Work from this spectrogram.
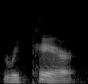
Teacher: So usually prefixes are not stressed. So we need to put stress on pair. Repair. Второй слог под ударением.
